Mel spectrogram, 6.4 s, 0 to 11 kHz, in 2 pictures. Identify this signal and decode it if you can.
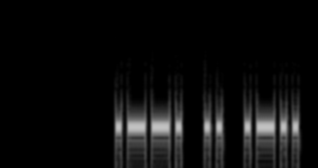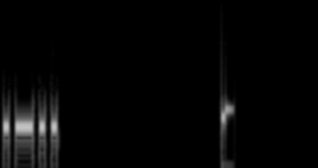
Morse code, heard as a keyed tone, about 20 wpm, 700 Hz. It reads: PILL
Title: 258 Lesson 42c - Words 16-20wpm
